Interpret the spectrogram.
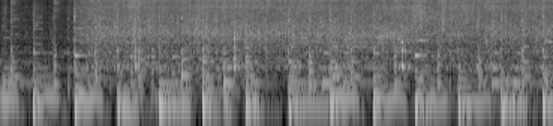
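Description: Chicken wings sizzling in hot oil in a nonstick pan as they are stirred with a wooden spatula. The sizzle starts about a second in. Background music with a steady beat plays throughout.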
